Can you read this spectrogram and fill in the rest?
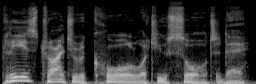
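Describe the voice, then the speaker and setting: Cool probing english detective for a video game, low husky voice, very formal and clipped. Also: male voice, sing-song, exaggerated voice. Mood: composed, probing. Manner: formal, measured, politely clipped. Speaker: detective questioning suspects. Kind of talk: scripted video game acting.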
